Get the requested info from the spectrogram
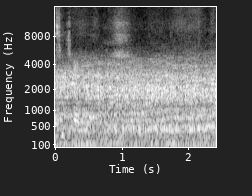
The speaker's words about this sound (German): und wieder ein Hubschrauber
